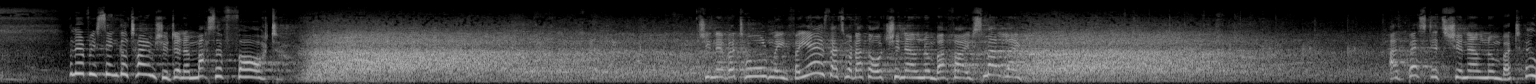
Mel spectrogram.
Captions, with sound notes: And every single time she'd done a massive fart. (audience laughing) She never told me, for years, that's what I thought Chanel Number Five smelled like. (audience laughing) At best it's Chanel Number Two.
